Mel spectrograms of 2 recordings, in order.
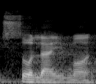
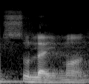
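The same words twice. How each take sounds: First: سلیمان as "Soleyman", with an "o"; Persian o vowel. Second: سلیمان as "Sulayman", with a short "u"; short u vowel. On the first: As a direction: show the mistaken "so" opening of سلیمان. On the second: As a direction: correct سلیمان to open on "su". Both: Shown as a demonstration.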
